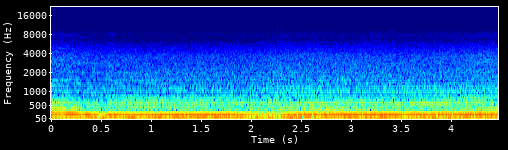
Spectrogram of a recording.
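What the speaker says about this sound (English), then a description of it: "We're in the 2020 Sonic RS. Let's do a little acceleration test." A 2020 Chevrolet Sonic RS hatchback with a six-speed gearbox accelerates under throttle, its steady engine drone and road rumble heard loud and close from inside the cabin, the pitch dropping briefly as it downshifts, then holding.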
